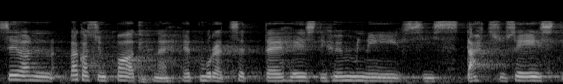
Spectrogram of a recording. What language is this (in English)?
Estonian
